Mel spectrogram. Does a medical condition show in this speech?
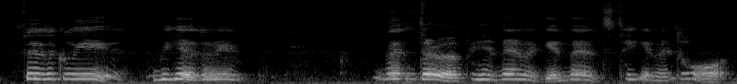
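Yes: cerebral palsy; speech somewhat affected.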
